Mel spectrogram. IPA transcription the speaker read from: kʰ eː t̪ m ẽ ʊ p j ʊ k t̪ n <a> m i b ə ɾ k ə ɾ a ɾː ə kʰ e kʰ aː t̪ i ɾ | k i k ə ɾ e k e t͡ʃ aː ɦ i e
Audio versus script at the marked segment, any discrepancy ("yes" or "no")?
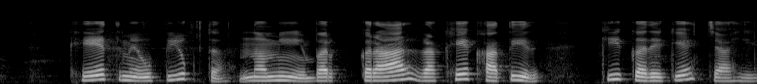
yes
